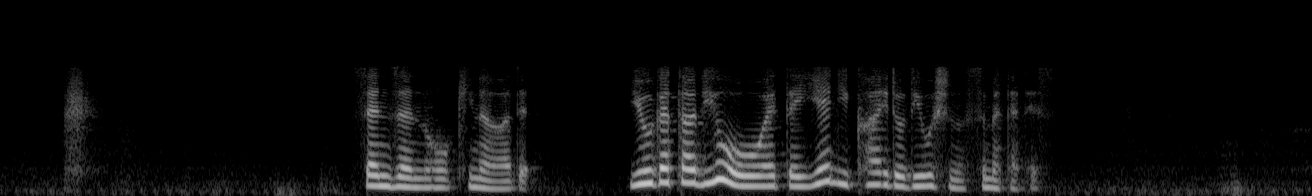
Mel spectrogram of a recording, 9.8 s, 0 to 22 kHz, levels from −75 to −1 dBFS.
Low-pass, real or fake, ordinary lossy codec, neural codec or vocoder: 5.4 kHz; fake; Opus, 24 kbps; codec, 16 kHz, 0.2 kbps, FocalCodec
